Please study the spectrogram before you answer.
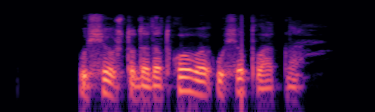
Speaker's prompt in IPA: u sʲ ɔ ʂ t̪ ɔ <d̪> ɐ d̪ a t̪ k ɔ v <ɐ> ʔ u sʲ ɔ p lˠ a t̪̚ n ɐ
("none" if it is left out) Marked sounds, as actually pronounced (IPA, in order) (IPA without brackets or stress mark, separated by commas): d̪, ɐ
